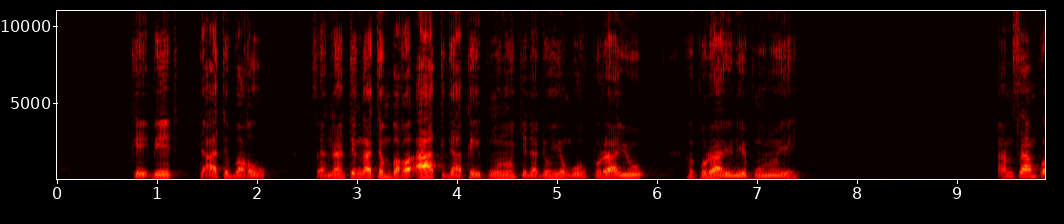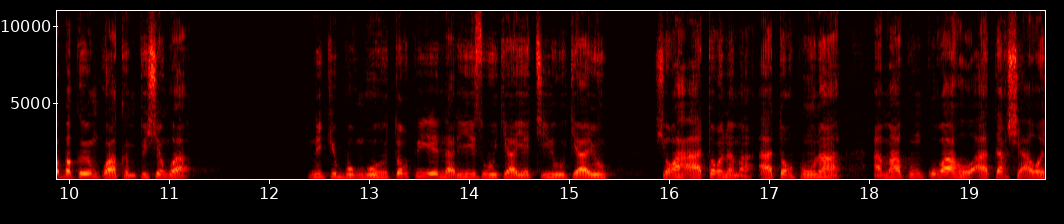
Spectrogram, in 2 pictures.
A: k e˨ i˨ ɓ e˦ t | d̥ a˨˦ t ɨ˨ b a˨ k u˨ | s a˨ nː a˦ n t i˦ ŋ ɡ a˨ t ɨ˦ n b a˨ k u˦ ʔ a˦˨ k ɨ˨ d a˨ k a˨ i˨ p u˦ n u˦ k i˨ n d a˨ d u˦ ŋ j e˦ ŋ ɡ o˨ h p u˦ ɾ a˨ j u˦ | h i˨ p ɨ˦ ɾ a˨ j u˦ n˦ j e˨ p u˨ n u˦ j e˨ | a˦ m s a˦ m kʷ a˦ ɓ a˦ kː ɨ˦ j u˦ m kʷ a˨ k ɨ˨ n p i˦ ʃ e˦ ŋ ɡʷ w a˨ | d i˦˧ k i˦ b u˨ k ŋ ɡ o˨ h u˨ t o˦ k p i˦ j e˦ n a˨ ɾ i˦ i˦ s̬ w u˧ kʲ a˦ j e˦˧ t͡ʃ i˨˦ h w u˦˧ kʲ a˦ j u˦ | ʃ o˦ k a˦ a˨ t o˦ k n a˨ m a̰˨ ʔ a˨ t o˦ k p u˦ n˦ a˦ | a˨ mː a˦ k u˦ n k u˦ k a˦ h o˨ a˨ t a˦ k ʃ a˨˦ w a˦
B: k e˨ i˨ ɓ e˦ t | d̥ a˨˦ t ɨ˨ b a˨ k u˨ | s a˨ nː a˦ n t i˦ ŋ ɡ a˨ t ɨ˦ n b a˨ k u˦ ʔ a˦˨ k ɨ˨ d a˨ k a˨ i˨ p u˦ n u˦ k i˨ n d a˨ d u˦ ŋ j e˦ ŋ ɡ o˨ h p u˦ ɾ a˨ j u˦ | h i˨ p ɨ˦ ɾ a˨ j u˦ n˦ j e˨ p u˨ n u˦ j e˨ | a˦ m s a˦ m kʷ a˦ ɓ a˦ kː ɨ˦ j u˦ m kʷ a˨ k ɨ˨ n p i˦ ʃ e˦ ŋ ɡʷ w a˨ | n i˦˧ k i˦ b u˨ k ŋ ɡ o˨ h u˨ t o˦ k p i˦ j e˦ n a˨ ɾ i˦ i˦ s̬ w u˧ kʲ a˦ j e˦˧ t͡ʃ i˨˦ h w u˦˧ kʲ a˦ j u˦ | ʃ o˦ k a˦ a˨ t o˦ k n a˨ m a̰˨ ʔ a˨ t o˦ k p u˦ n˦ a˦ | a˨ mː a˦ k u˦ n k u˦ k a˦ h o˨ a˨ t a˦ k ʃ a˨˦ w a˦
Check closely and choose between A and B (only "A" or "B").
B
